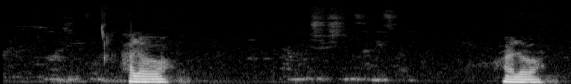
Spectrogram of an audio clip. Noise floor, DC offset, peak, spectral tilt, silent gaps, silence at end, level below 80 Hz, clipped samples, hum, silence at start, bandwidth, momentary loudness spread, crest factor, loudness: -57 dBFS; under 0.1%; 0 dBFS; -9 dB/octave; none; 0.25 s; -52 dBFS; under 0.1%; none; 1.25 s; 10.5 kHz; 27 LU; 18 dB; -15 LUFS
